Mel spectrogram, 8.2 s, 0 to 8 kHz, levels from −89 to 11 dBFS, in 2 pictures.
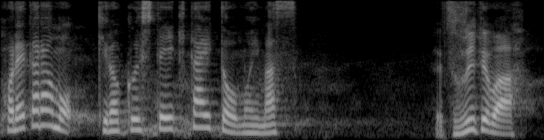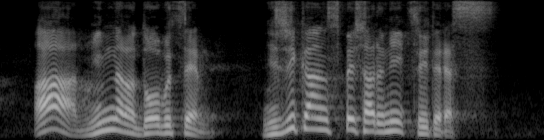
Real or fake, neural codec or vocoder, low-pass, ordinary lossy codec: fake; codec, 16 kHz, 4 kbps, FunCodec, trained on LibriTTS, 50 frames a second; none; none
